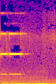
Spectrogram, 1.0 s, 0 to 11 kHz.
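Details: A brief high electronic beep as a FreeStyle Libre 1 reader scans its sensor, with faint room hum; this was a glucose check after a FreeStyle Libre 2 showed 2.9 though the user felt fine, and the Libre 1 then read 4.1.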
